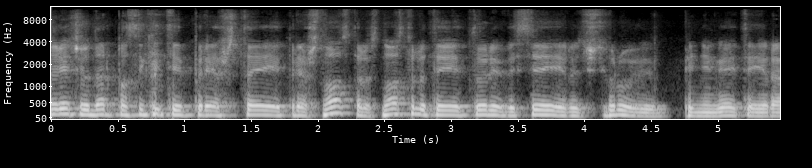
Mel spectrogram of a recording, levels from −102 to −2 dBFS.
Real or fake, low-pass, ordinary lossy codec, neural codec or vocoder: real; 10.8 kHz; AAC, 48 kbps; none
